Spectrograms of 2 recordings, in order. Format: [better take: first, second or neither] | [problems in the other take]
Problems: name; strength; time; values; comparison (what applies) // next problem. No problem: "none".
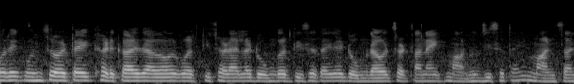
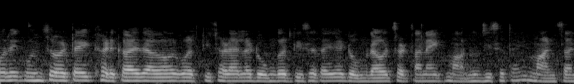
first | room echo; dies away in 0.2 s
